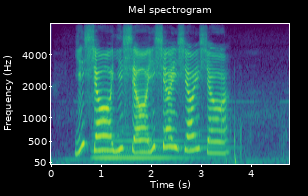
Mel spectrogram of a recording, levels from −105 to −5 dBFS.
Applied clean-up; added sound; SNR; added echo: none; Bowed string instrument; 15 dB; none.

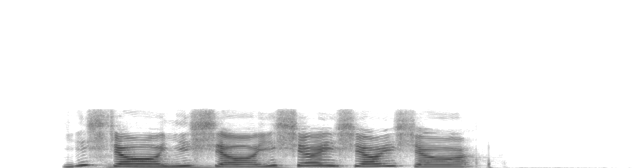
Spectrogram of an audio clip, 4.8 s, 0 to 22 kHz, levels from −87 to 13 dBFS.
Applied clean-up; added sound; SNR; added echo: neural mask model DeepFilterNet 3.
